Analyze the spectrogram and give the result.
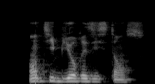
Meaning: antibioresistance
- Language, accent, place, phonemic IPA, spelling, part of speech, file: French, France, Lyon, /ɑ̃.ti.bjo.ʁe.zis.tɑ̃s/, antibiorésistance, noun, LL-Q150 (fra)-antibiorésistance.wav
